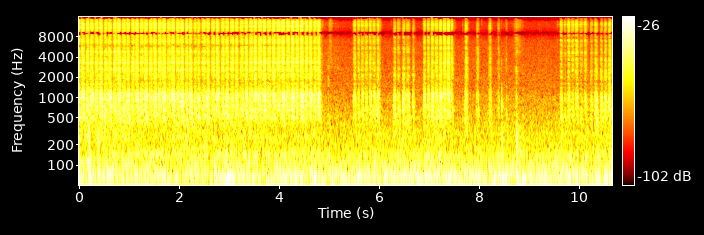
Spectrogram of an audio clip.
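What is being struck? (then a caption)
Marker tip on a paper page. A yellow marker tip scribbles in rubbing strokes on a paper coloring book page, making a steady, dense, bright scratching. The strokes run continuously for about five seconds, then break into shorter scratching bursts with quieter gaps.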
